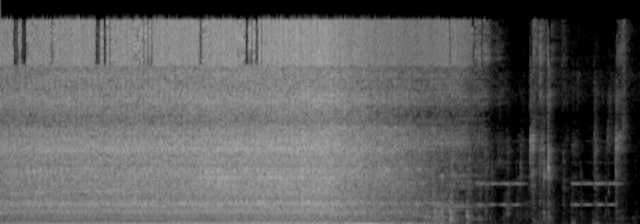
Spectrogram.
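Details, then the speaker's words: Honda Civic Si with a replacement engine just swapped in, running after a couple of start attempts: even, steady idle with no ticking, knocking or chatter, then winds down and stops; normal idle, a good engine. "Yeah man, you got a good motor, man. Fucking right. Fucking sounds good, eh? Oh yeah. Yeah, not even it's not even chattery."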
